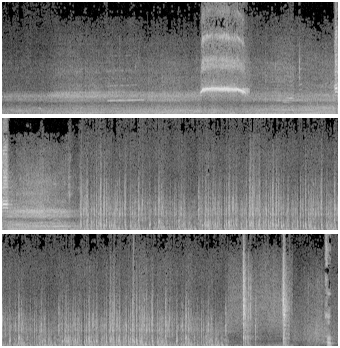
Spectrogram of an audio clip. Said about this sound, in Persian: شما صدای فیلمی را میشنوید که در اواخر دهه پنجاه میلادی هلندی ها به سفارش شرکت نفت ایران در آبادان ساختند.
